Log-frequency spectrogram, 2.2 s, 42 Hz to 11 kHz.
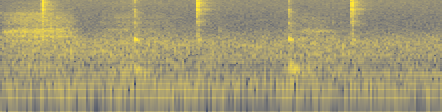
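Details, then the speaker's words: Dodge Grand Caravan's old battery with a dead cell on a charger reading 14.4 V: sharp clicks about twice a second over a faint hum as the charger keeps cycling on the bad cell. "definitely driving the charger crazy and you can see when it's being charged it's at fourteen point four which is pretty normal"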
